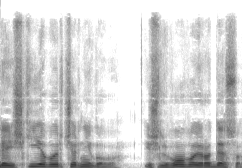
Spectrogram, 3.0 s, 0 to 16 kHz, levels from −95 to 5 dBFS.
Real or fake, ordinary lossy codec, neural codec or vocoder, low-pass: real; AAC, 64 kbps; none; 14.4 kHz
